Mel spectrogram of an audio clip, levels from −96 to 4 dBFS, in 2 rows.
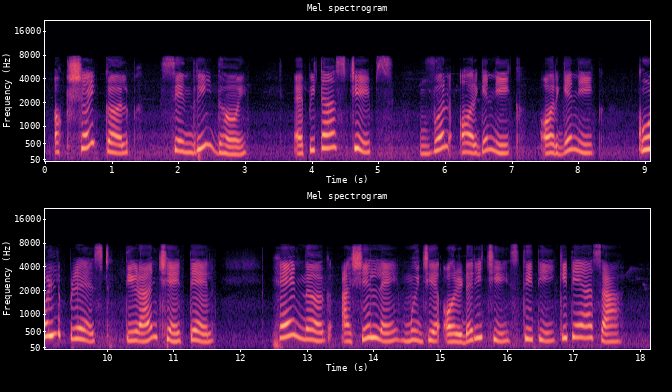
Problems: constant background noise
